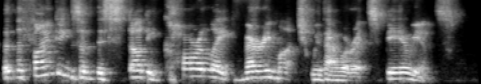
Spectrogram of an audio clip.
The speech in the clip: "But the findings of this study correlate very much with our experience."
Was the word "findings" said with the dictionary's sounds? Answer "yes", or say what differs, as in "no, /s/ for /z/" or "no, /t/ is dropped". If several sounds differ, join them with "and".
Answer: yes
